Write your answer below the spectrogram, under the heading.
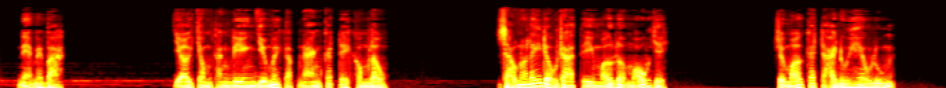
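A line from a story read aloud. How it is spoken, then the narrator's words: Whisper. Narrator (Vietnamese): Một người khẽ nói nhỏ với mấy bà còn lại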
